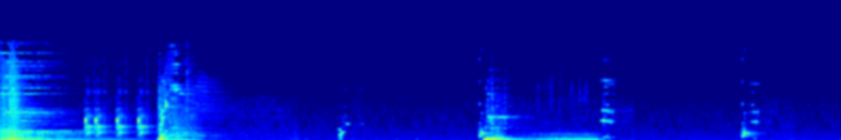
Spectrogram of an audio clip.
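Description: Soft menu clicks and chimes sound.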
